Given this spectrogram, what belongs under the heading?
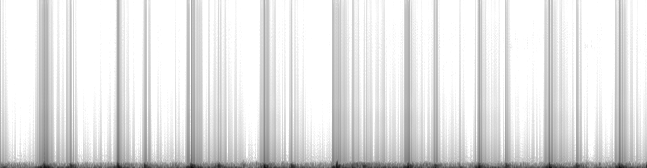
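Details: Real recording of a male's normal heartbeat for an auscultation tutorial on the heart valve areas, captured by a microphone inside the stethoscope earpieces, with real-time audio of the heartbeat.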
